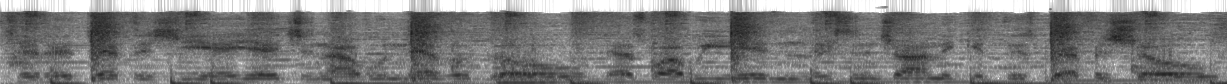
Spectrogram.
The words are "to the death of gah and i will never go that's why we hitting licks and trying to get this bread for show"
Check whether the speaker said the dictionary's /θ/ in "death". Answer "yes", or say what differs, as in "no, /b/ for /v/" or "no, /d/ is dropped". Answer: no, /t/ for /θ/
